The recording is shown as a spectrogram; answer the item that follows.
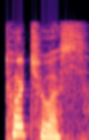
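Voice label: "tortuous", American English; AmericanBritish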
